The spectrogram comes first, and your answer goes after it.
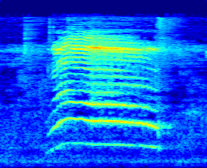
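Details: On a rainy farm day a domestic cat gives one drawn-out meow, rising quickly then holding a level, richly harmonic tone for about a second before dropping away.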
